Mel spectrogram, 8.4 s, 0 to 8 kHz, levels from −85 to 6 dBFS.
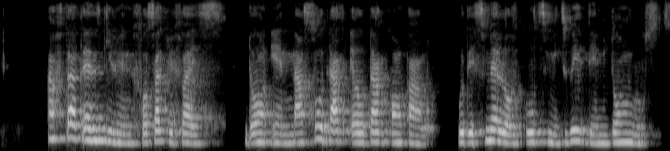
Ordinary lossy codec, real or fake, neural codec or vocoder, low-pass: none; fake; codec, 16 kHz, 8 kbps, FunCodec, trained on LibriTTS, 25 frames a second; none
